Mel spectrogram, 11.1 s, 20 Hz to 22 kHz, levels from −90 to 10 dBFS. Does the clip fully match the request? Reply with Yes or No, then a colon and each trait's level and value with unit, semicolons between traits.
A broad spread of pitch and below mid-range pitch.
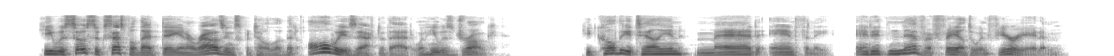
Yes: wide, 6.5 semitones; low, 130 Hz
